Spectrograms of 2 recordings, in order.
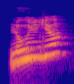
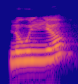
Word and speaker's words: luglio: Luglio in Italia. Luglio in Italia. You may have some problems pronouncing it, but July is called luglio.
